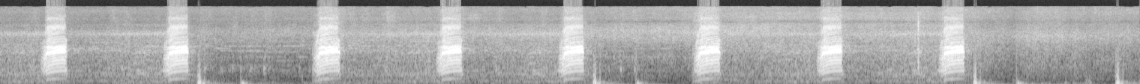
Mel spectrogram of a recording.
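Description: A duck quacking: eight short, loud quacks at an even pace of roughly one a second, with a few soft low thumps between them.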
